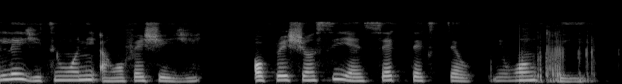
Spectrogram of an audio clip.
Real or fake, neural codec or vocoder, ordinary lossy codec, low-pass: real; none; none; 7.2 kHz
